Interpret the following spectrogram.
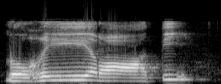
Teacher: آگے یا مدہ ہے، ایک الف کی مقدار لمبا کریں گے، را کے اوپر زبر ہے، کھڑا زبر، را کو پر پڑھیں گے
